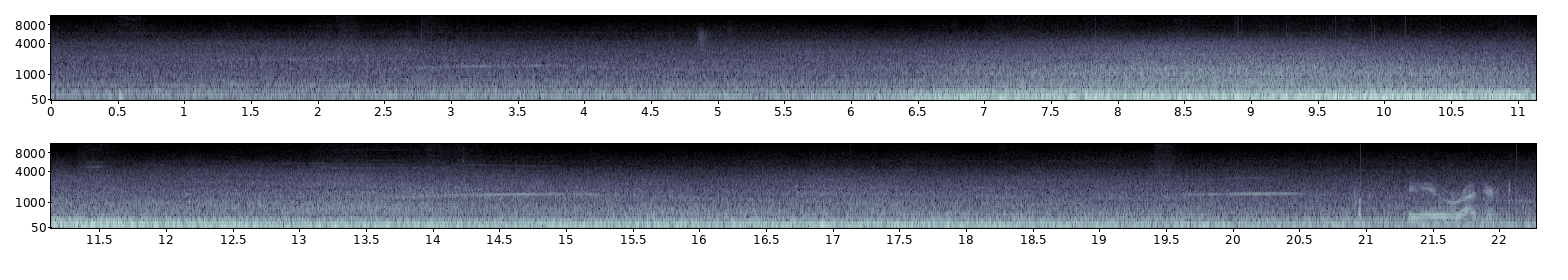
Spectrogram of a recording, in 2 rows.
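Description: A Virgin heavy jet taking off from LAX runway 24 left, a broad roar that swells after a few seconds and holds loud and steady, with faint radio-style voices and wind noise.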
